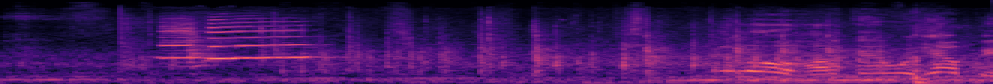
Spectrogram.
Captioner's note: door creaks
